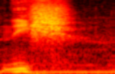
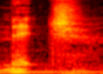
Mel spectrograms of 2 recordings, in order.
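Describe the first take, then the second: First: The word is said in the non-American way. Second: The word is said in the American way. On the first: The speaker calls it right. "It's niche" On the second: The speaker calls it wrong. "not niche. All Americans, stop saying niche"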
